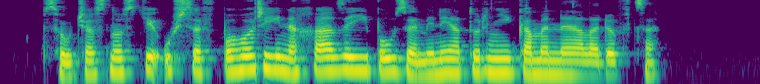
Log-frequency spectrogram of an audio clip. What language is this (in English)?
Czech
